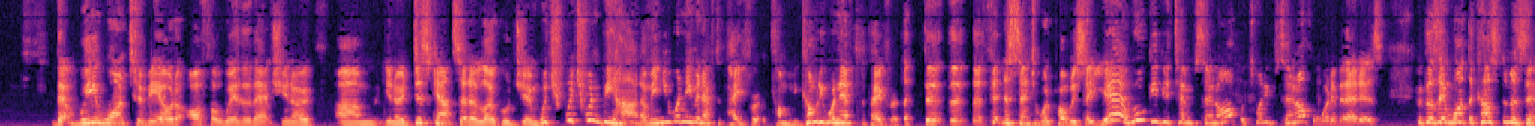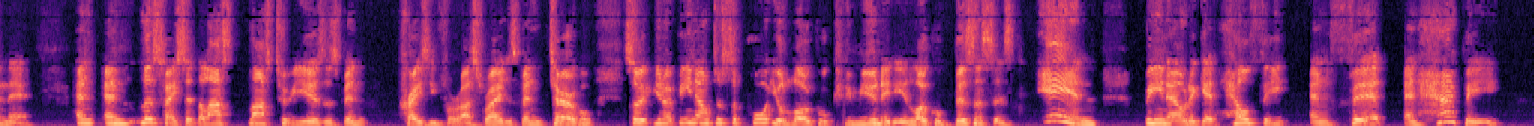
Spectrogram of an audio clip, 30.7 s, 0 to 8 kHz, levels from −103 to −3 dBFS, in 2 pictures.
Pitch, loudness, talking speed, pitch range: 200 Hz, -21 LUFS, 230 wpm, 165-245 Hz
